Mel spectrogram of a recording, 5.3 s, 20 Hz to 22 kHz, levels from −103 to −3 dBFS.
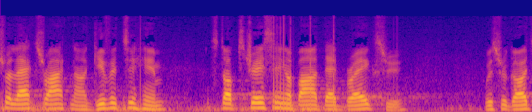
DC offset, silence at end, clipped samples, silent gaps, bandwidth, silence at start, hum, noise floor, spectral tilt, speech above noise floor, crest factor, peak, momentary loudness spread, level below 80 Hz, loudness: under 0.1%; 0 s; under 0.1%; none; 12 kHz; 0 s; none; -53 dBFS; -7.5 dB/octave; 27 dB; 18 dB; -8 dBFS; 13 LU; -56 dBFS; -27 LUFS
